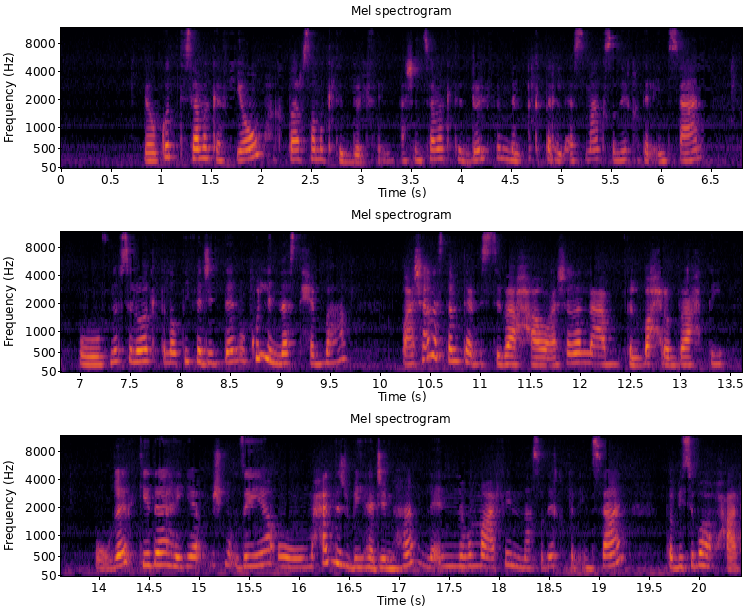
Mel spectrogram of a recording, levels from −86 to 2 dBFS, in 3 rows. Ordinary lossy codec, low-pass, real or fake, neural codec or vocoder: none; none; real; none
